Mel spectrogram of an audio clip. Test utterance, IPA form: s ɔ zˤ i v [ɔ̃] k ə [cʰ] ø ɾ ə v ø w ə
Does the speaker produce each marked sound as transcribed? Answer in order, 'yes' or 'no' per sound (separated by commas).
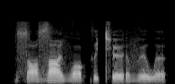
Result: no, yes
